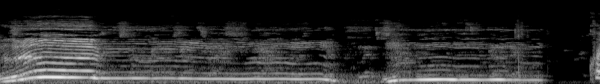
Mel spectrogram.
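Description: A middle-aged man close by wails in long, drawn-out notes.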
